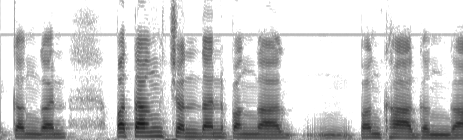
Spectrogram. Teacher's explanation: अनुस्वार का उच्चारण स्वर के उपरांत किया जाता है तथा इसका उच्चारण करते समय हवा नाक से बाहर निकलती है।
